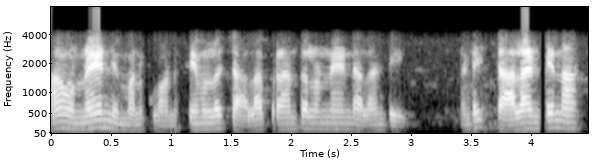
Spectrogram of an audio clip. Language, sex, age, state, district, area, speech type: Telugu, male, 18-30, Andhra Pradesh, Konaseema, rural, conversation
